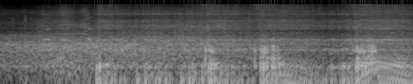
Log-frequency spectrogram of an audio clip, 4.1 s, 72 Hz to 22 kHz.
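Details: Ducati Hypermotard 1100 S after a four-year rebuild, being run in: deep, lumpy V-twin beat with crisp throttle blips that rise and settle cleanly, no knocks or rattles; healthy engine, normal running.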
